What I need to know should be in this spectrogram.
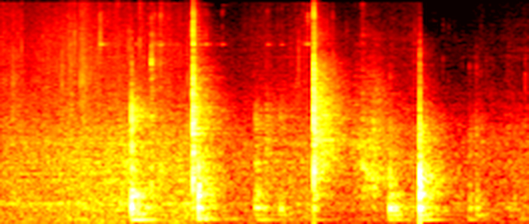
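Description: Machine buttons click sharply several times.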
